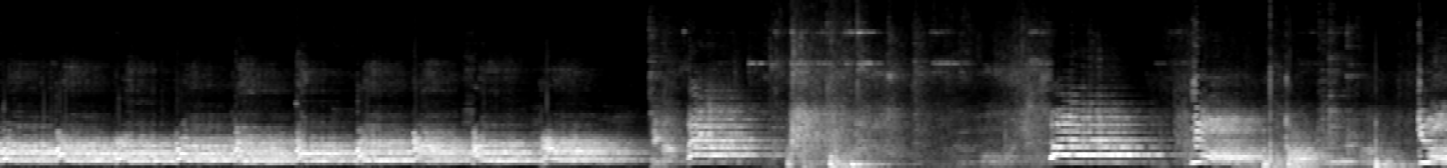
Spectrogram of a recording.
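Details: German Shepherd pup inside an abandoned movie theatre during confidence-building training: rapid run of harmonic yips, roughly three per second, for six seconds, then higher, echoing whining cries mixed with voices.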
